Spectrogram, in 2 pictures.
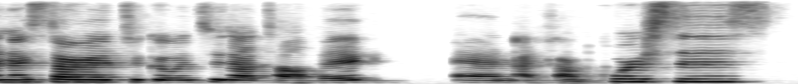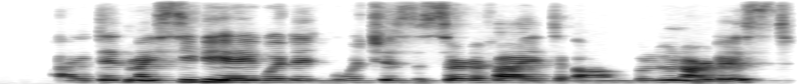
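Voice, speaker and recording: Speaking at a moderate pace with a Polish accent, a woman shows ordinary pitch variation. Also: medium pitch for a woman. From Poland. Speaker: balloon artist and business owner. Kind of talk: interview. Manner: halting, with fillers.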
